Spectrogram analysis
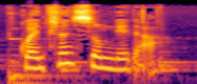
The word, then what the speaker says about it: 괜찮습니다: of the sounds but although it's its spelling gives up the supnida sound in korea this is pronounced as sumnida so if we combine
